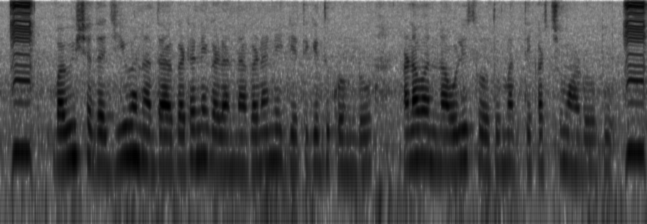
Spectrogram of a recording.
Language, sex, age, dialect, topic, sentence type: Kannada, female, 46-50, Coastal/Dakshin, banking, statement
